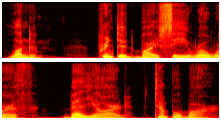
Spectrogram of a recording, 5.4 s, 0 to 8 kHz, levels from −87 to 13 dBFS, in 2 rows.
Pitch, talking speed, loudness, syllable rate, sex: 120 Hz, 100 wpm, -19 LUFS, 3.5 syllables/s, male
